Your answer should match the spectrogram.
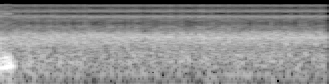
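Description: Steady hiss of the recording's background noise in a pause between narrated lines, with a few faint high steady tones in it. The tail of a spoken word ends right at the start.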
